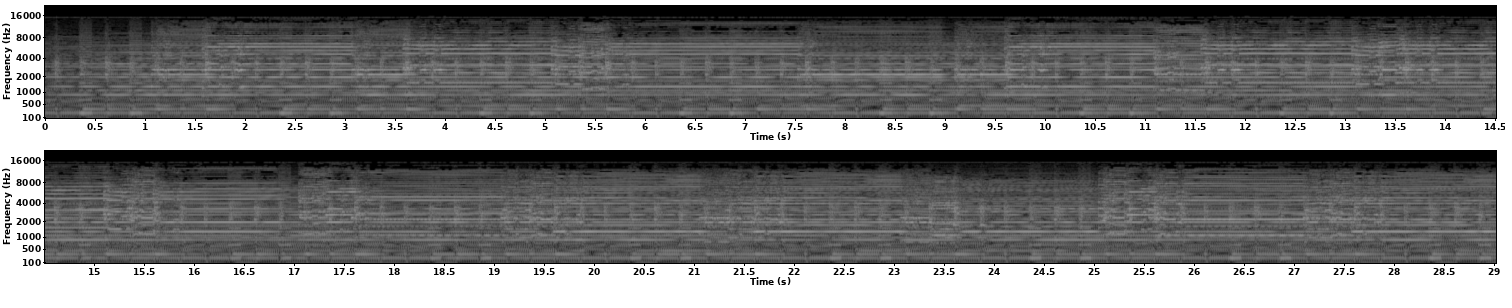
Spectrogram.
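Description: Instrumental background music: a steady low drone under held melody notes.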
